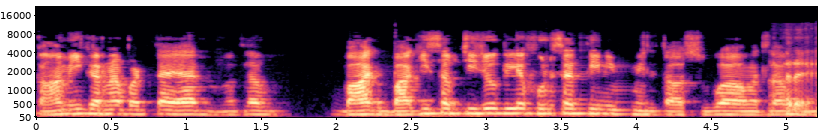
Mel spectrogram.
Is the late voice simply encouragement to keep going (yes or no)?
yes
